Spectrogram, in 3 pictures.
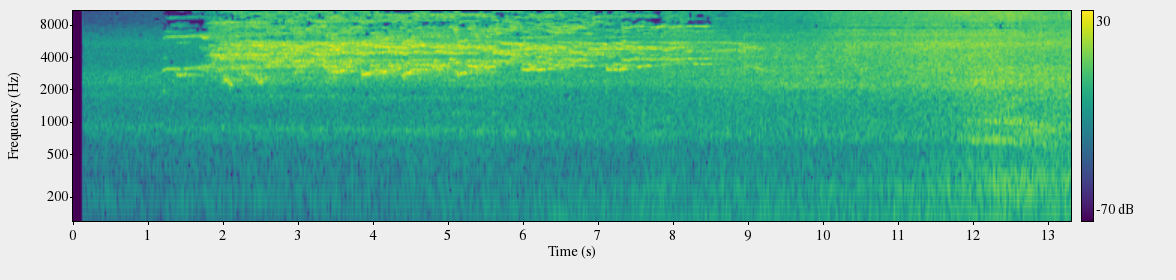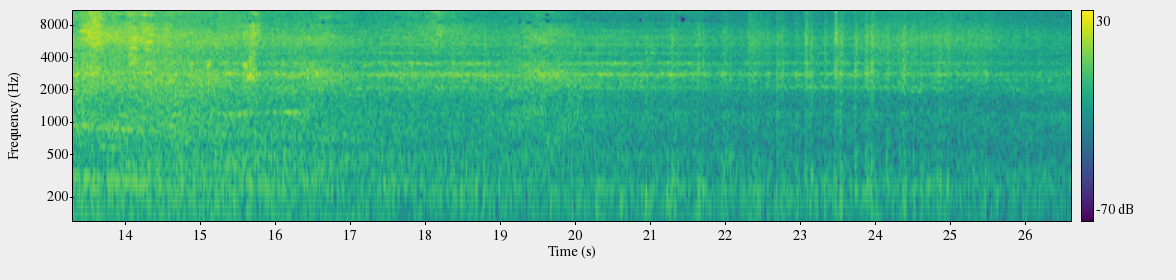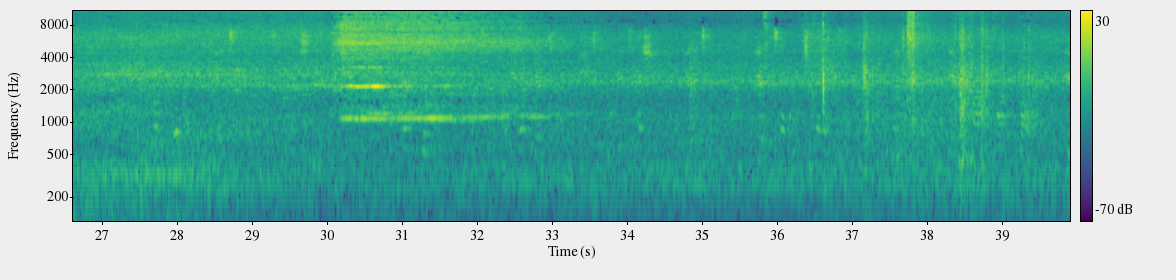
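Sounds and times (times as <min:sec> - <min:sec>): diesel locomotive engine: 0:00.2 - 0:39.9
train wheels squealing: 0:01.2 - 0:10.7, 0:11.9 - 0:23.8, 0:29.7 - 0:33.3.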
